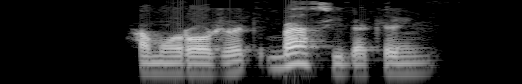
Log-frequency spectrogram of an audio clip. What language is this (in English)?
Central Kurdish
